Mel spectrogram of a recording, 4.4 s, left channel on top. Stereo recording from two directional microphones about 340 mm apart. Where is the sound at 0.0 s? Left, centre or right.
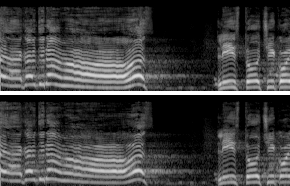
Centre.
